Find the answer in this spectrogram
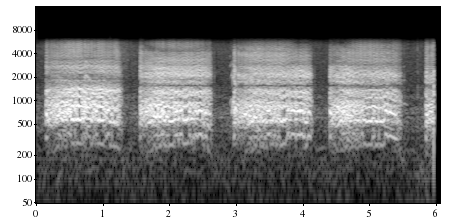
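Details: Young pet Indian ringneck parakeets, which sound like kittens but turn harsh when the owner coughs, give harsh, raspy bursts, each about a second long and repeated with short pauses.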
